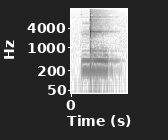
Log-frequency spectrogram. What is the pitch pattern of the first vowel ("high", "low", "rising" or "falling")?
low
